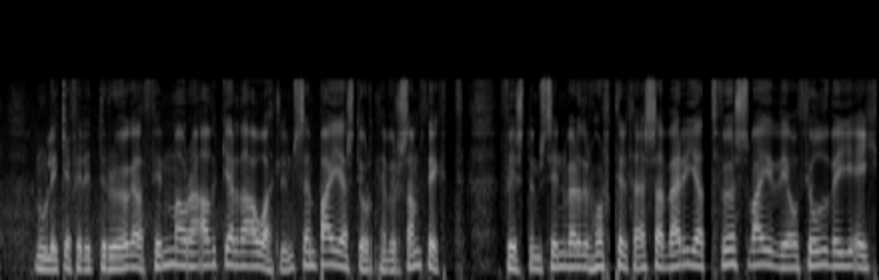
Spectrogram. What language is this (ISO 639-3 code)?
isl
